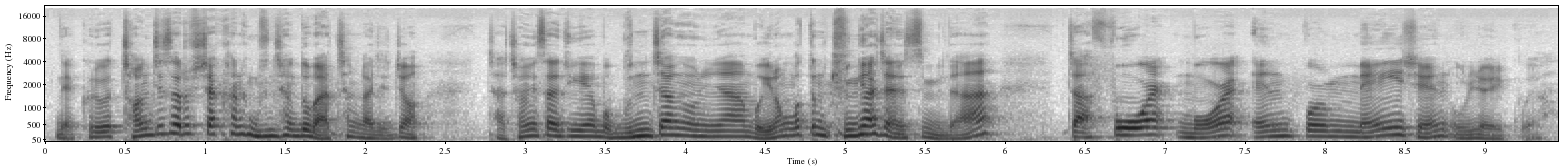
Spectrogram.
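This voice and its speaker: This is a middle-aged man teaching an online prep lesson for a speaking exam. His pitch moves a lot as he drives home each scoring point. He speaks emphatically, like a teacher, and pauses to read English vocabulary aloud for students to repeat. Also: darkish tone. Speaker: English speaking test instructor.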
